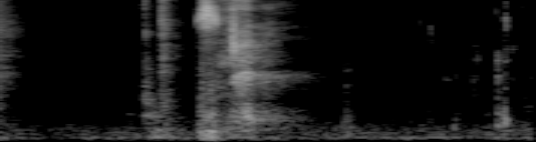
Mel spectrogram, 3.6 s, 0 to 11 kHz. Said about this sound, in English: Let's do the clap again. 1, 2, 3.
